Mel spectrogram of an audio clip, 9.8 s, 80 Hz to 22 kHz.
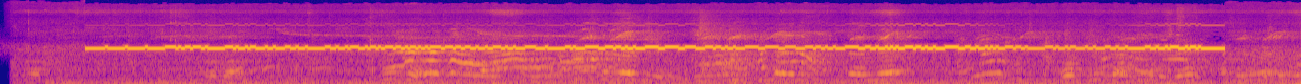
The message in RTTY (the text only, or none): HB0PZD DE PA9GT 559 559 506 506 HB0PZD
